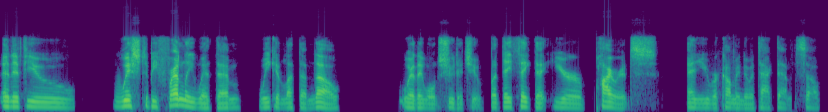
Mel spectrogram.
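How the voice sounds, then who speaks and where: Man, tabletop player, medium pitch, halting measured delivery, casual roleplay, dry muffled recording. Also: steady tone, sharp tone, no room sound.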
